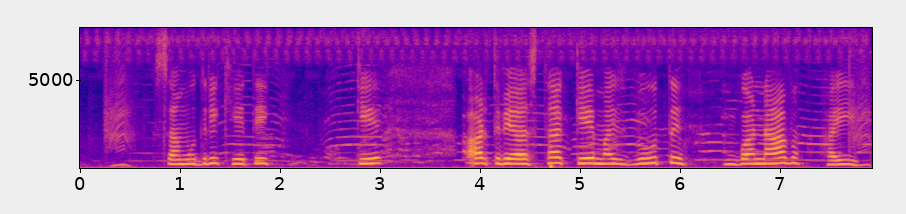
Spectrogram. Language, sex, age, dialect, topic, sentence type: Magahi, female, 51-55, Central/Standard, agriculture, statement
